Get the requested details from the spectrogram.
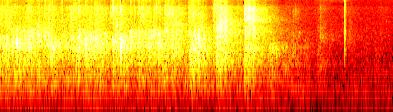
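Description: An audience applauds loudly in an echoing hall, then dies away.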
